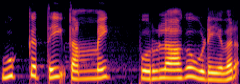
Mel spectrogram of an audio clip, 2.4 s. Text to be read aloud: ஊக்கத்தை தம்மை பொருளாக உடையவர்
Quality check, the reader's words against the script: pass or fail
pass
